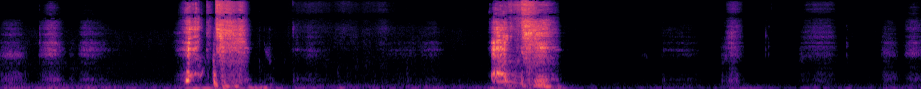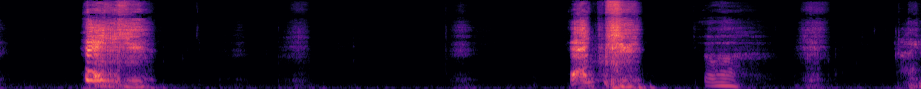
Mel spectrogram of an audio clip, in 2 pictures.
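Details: Sneezing in a car: four forceful, explosive sneezes about every five seconds, separated by near silence.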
